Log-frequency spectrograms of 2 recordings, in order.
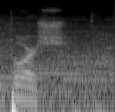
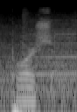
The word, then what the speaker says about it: Porsche: peasants such as me it is not a Porsche it is a Porsche uh a date and this Porsche uh is coming up two turn 12.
